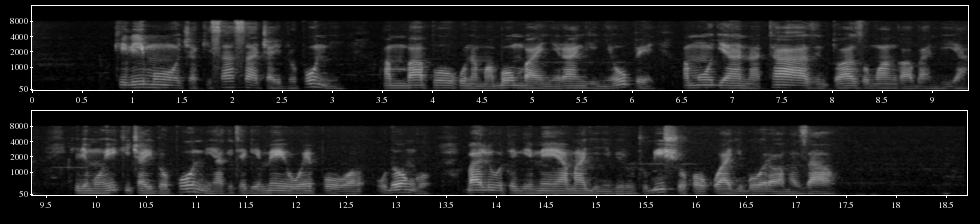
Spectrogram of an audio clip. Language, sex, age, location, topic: Swahili, male, 25-35, Dar es Salaam, agriculture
